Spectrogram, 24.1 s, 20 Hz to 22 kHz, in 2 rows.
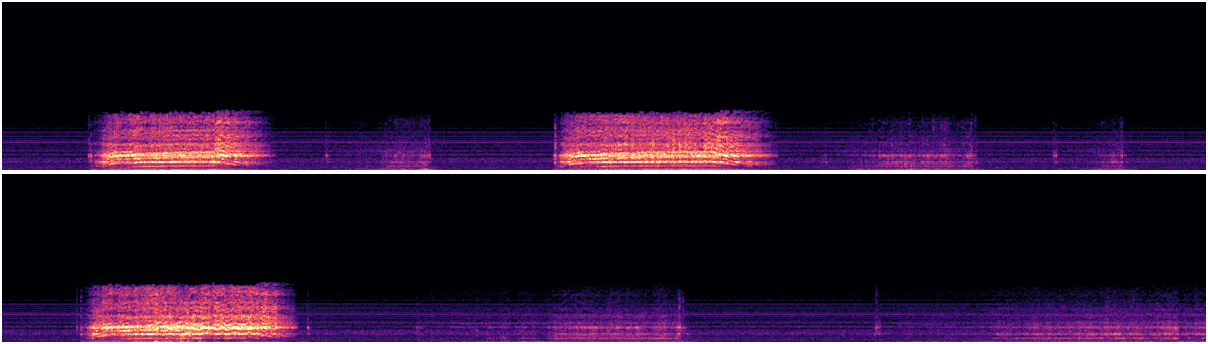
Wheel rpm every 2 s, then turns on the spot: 50, 40, 20, 100, 10, 0, 60, 70, 10, 10, 10, 10.
8-10 16-24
